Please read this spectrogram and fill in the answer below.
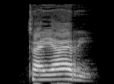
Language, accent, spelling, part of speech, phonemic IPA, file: Swahili, Kenya, tayari, adjective, /tɑˈjɑ.ɾi/, Sw-ke-tayari.flac
- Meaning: ready, done, prepared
